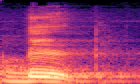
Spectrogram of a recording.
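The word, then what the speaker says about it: debt: यदि बी के बाद टी हो। बी के बाद टी आता है दो। बी साइलेंट रहता है।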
